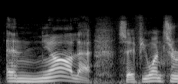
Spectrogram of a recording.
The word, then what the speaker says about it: Nyala: Now that antelope is called a Nyala. So if you want to remember its name, just think of New York and LA, Nyala, and that's how you spell it, and it's called Nyala.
